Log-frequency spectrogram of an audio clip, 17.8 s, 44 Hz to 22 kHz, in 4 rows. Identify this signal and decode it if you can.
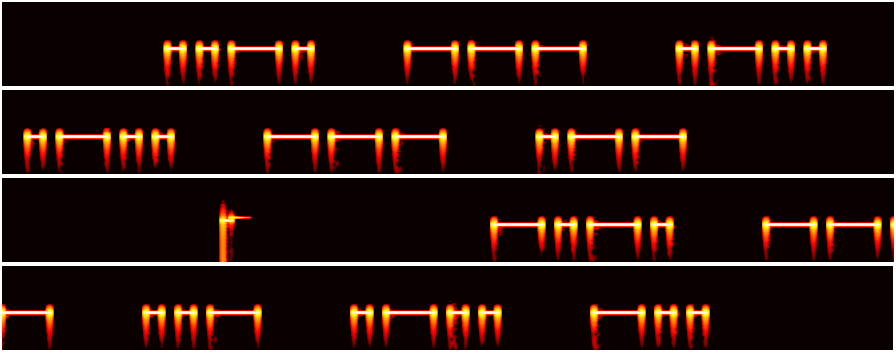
Morse code, heard as a keyed tone, about 15 wpm, spaced as for 11 wpm, 700 Hz. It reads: FOLLOW COULD
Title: 2x Character Spacing - Top 200 Words - 15wpm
